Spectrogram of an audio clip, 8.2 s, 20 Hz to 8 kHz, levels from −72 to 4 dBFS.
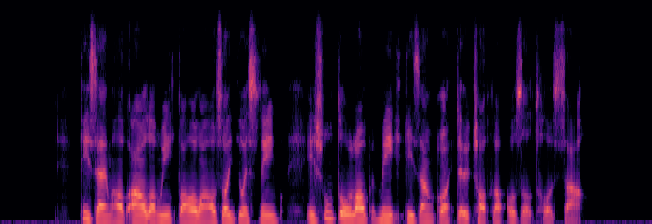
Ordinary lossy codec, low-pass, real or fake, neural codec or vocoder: Opus, 24 kbps; 7.2 kHz; fake; autoencoder, 22.05 kHz, a latent of 192 numbers a frame, VITS, trained on many speakers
